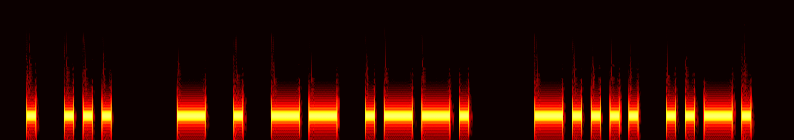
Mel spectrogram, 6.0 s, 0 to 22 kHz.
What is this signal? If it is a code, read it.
Morse code, heard as a keyed tone, about 17 wpm, 700 Hz. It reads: ES TEMP 6F
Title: Practice QSO - Exchange 2 - Info - 17wpm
